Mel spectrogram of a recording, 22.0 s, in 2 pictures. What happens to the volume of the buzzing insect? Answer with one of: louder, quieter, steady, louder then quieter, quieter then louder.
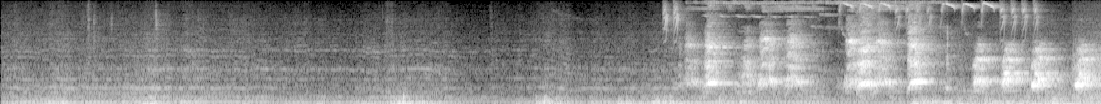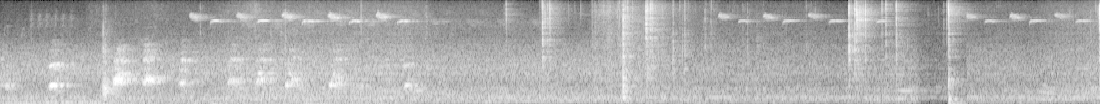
louder.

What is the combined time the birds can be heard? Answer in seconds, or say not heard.
15 s.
